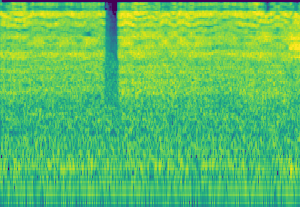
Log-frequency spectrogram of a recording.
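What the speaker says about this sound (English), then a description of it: "I'm going to spray it with Tresemme hairspray." A can of Tresemme hairspray sprays a craft project in one steady, loud hiss that runs almost the whole time, broken only by a brief gap, close up with no talk.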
